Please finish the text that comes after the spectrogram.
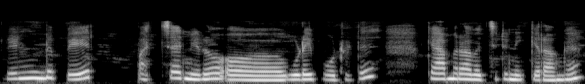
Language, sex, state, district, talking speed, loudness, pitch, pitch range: Tamil, female, Tamil Nadu, Nilgiris, 100 wpm, -11 LUFS, 240 Hz, 220-275 Hz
